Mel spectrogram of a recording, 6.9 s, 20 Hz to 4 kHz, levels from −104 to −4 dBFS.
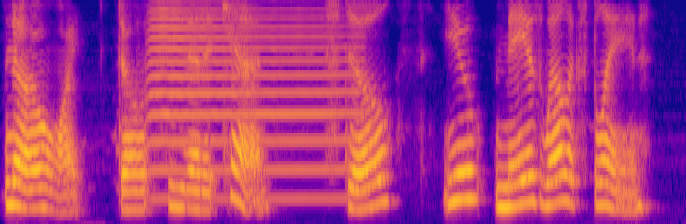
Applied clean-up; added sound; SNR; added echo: none; Trumpet; 11 dB; reverberation time 0.3 s.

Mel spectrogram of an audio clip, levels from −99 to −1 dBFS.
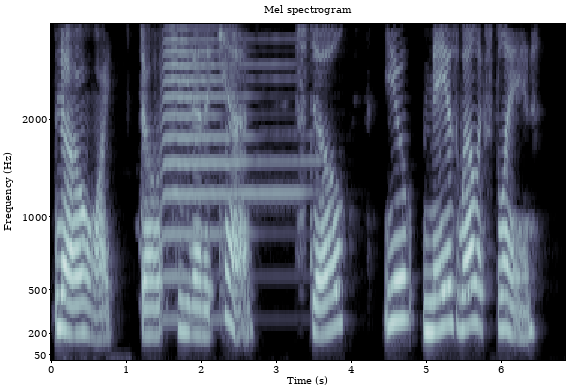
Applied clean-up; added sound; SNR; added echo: classical method WPE with log-MMSE.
